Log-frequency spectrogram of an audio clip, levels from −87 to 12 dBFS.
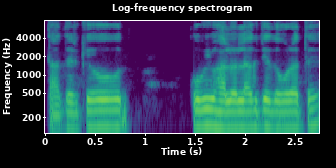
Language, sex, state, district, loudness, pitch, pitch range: Bengali, male, West Bengal, Paschim Medinipur, -17 LUFS, 130 Hz, 125-140 Hz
